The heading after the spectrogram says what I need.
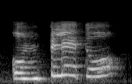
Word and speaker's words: completo: Completo, su sílaba tónica es ple, y completó, su sílaba tónica es to.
